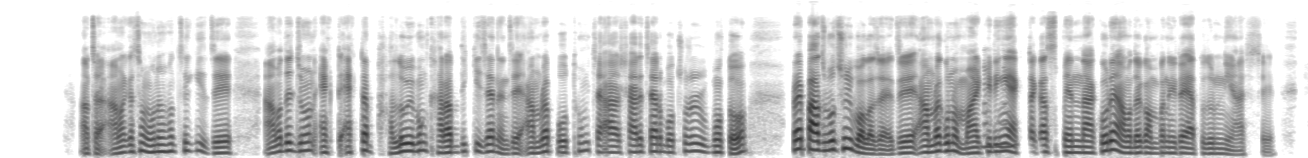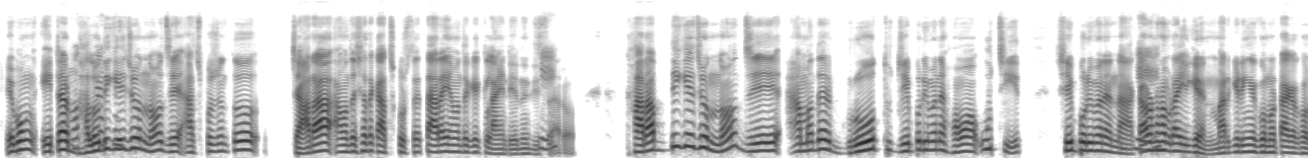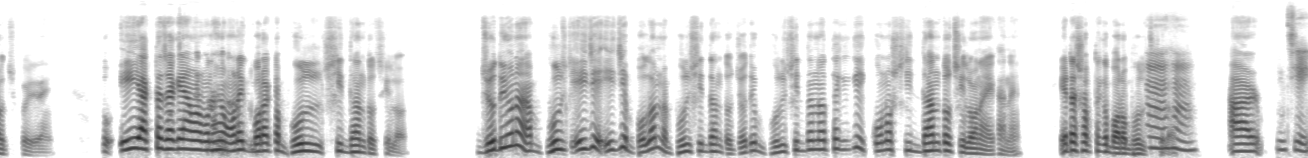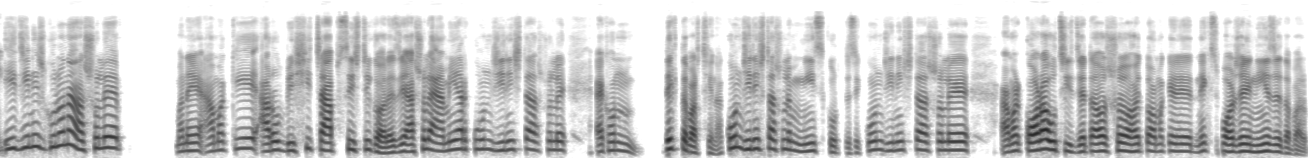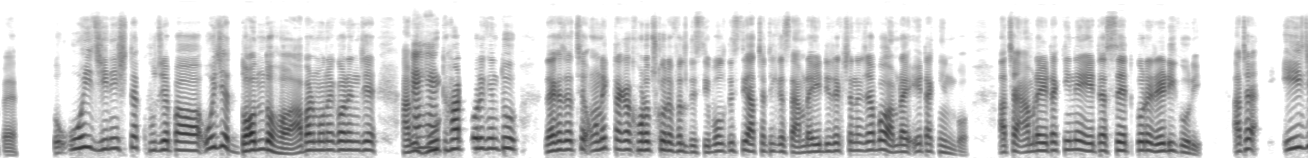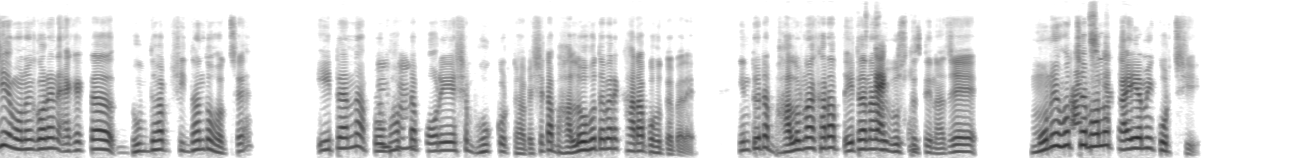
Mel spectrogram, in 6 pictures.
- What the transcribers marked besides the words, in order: in English: "again"; in English: "direction"
- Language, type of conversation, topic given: Bengali, advice, স্টার্টআপে দ্রুত সিদ্ধান্ত নিতে গিয়ে আপনি কী ধরনের চাপ ও দ্বিধা অনুভব করেন?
